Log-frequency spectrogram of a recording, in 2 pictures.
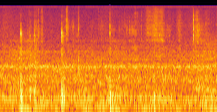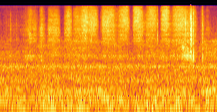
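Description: Fingers rubbing and pressing on cardstock, pressing down a freshly hot-glued paper layer so the glue sets. A few faint taps come first, then a quick run of scratchy rubbing strokes over the last two seconds or so.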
